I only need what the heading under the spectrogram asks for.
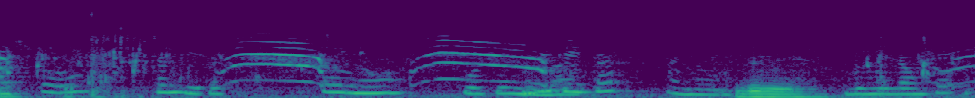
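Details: Cat in its first bath letting out two strained, arching meows close together while people talk throughout over a low room hum.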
